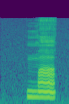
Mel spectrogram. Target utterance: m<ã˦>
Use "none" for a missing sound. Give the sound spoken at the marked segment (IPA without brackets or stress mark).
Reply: ã˨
